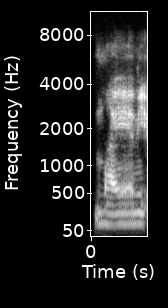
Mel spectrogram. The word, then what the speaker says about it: Miami: moved up here there's um a town called miam and it's spelled Miami and I didn't I just moved here so I didn't know any better I said something about Miami Oklahoma people were like no it's Mi I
